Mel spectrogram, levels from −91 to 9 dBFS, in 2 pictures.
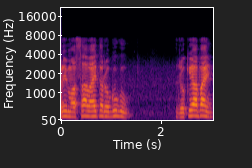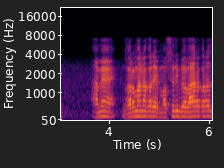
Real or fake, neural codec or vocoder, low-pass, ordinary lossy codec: real; none; 7.2 kHz; none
